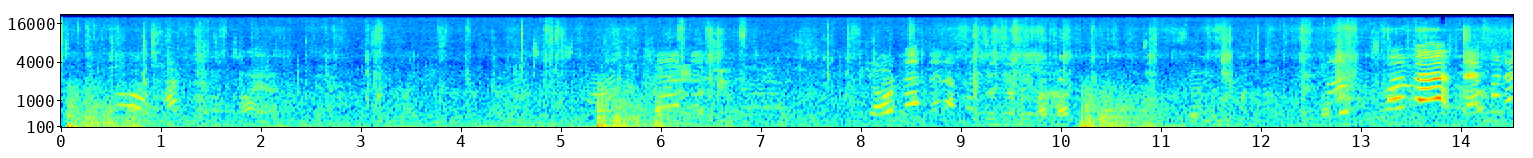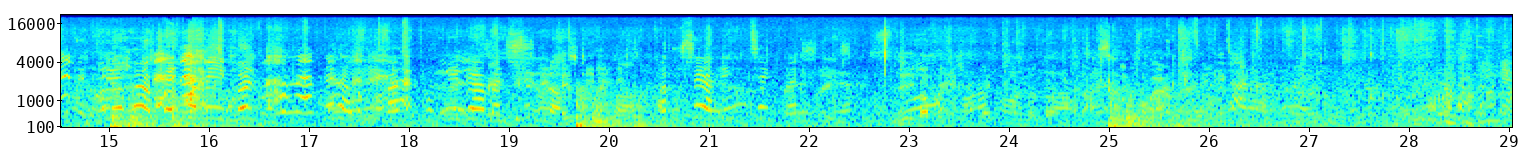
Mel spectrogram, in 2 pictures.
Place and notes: Cannon shooting for Queen’s anniversary in the bakckground, at regular, slow rate. Tourists and locals pass by on new sliding bridge, by feet or bicycle. One can hear tourist boat at the end.
Tirs de canons pour l’anniversaire de la reine, à interval régulier. Toursites et locaux passent sur le pont, à pied et en vélo. On peut entendre un bateau de touriste sur la fin.
København, Denmark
